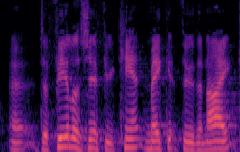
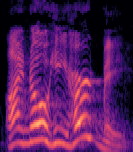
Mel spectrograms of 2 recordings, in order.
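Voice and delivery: high, loud cry of conviction; emphatic insistence; 8 semitones higher, 8 dB louder than usual. Acted. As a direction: burst out insisting on it. Psalmist wrestling, insists God heard him.

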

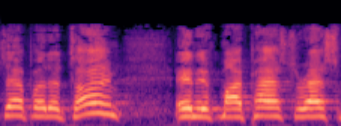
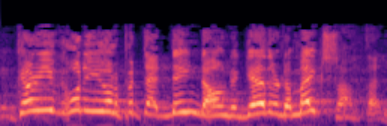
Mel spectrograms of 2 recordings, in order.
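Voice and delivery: high, fast mock complaint; pitched-up, rushed exasperation; exasperated listener; 7 semitones higher, faster than usual. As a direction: burst out at the endless practising.

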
